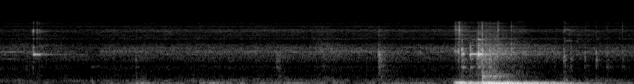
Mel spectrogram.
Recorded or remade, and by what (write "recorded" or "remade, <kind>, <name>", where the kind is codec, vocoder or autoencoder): remade, codec, DAC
